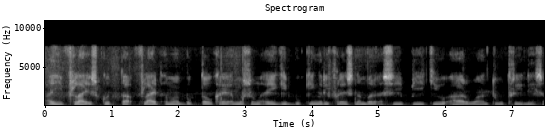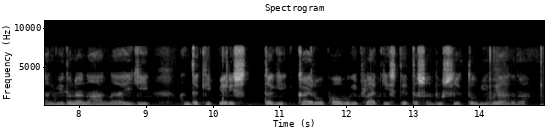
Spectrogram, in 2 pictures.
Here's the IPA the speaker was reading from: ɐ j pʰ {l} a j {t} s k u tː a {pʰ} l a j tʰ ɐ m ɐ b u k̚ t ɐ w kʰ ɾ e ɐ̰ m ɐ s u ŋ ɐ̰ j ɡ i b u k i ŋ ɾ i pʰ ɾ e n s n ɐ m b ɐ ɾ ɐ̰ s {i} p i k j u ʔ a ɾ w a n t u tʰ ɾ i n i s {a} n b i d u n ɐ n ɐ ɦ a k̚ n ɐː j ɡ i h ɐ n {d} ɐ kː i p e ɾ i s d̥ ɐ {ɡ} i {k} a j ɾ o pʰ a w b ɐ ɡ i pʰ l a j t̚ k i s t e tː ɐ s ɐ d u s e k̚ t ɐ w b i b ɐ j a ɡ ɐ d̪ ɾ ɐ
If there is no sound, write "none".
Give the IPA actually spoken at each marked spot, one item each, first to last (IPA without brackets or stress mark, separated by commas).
l, t, pʰ, i, a, d, ɡ, k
